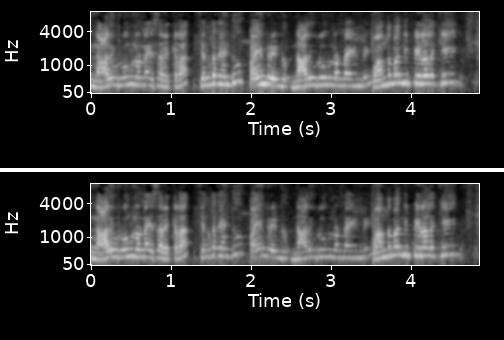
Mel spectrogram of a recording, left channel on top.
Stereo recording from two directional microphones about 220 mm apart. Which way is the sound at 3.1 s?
30° left (ahead or behind).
